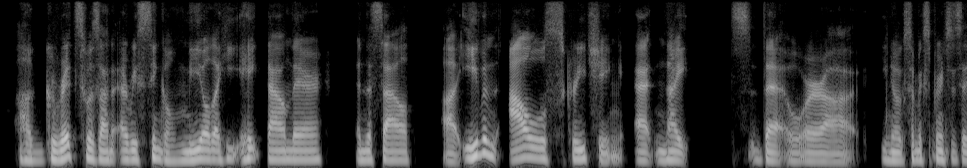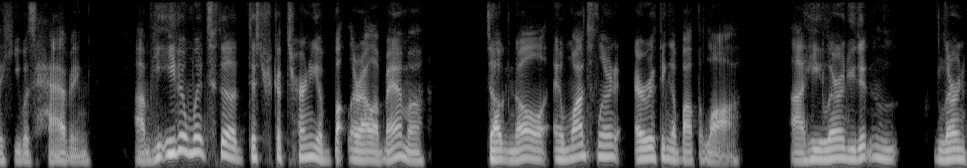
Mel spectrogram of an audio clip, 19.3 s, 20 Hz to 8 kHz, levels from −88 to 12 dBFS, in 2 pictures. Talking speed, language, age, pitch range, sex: 185 wpm, English, 20-39, 105-135 Hz, male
